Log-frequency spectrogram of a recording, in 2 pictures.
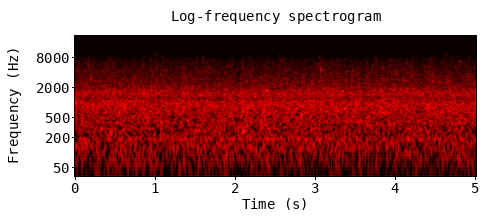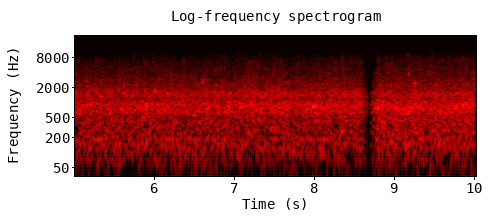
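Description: Shallow stream water running steadily over gravel and rocks, with one brief dropout near the end.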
